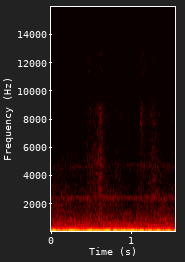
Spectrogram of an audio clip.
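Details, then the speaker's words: 2010 Chevrolet Equinox at idle after the leaking exhaust was repaired: a deep, even low rumble with no hiss or puffing, now sealed and quiet. Normal exhaust note. "that's it amazing difference guys i don't know if the video as i said last time does it justice but it's so quiet"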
